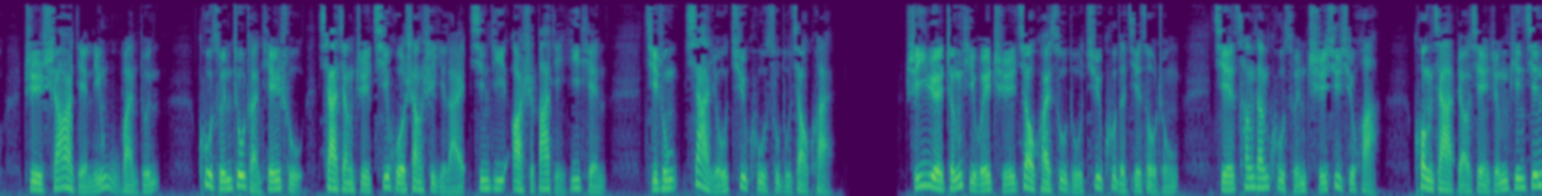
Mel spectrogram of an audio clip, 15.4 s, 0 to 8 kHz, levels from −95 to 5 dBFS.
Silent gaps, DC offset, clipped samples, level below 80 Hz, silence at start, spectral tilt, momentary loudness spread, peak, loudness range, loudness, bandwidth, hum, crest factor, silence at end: 8.54-8.94 s; under 0.1%; under 0.1%; -48 dBFS; 0.25 s; -5 dB/octave; 9 LU; -4 dBFS; 3 LU; -26 LUFS; 7.6 kHz; none; 22 dB; 0 s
